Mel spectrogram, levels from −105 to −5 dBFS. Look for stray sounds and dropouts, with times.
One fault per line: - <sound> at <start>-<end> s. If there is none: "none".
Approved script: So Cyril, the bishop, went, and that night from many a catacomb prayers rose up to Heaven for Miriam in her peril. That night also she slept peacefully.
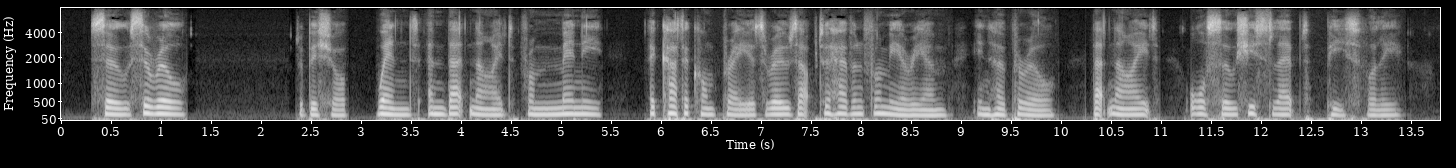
none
